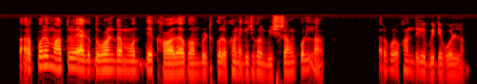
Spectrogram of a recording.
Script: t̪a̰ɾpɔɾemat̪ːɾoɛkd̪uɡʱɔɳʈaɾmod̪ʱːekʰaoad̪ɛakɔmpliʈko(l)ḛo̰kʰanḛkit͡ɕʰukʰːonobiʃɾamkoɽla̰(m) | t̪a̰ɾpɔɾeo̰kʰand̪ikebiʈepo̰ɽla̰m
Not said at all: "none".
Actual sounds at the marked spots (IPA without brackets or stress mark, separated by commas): ɾ, m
